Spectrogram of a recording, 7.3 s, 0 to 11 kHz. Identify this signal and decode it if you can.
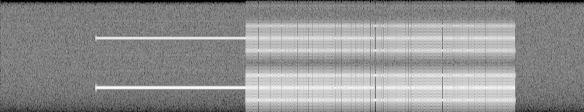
Cassette data (Kansas City type), 300 baud, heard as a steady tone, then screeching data.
